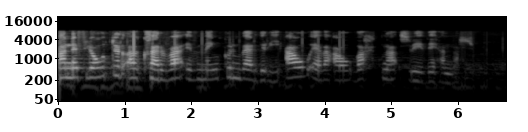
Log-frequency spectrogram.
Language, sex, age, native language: Icelandic, female, 30-39, Icelandic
